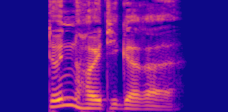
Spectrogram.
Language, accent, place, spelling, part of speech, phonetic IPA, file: German, Germany, Berlin, dünnhäutigere, adjective, [ˈdʏnˌhɔɪ̯tɪɡəʁə], De-dünnhäutigere.ogg
- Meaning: inflection of dünnhäutig: 1. strong/mixed nominative/accusative feminine singular comparative degree 2. strong nominative/accusative plural comparative degree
